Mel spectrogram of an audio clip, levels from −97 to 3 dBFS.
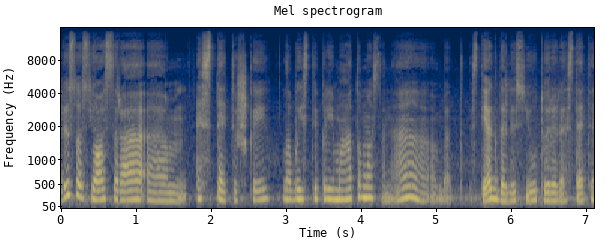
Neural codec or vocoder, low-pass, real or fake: vocoder, 48 kHz, 128 mel bands, Vocos; 14.4 kHz; fake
